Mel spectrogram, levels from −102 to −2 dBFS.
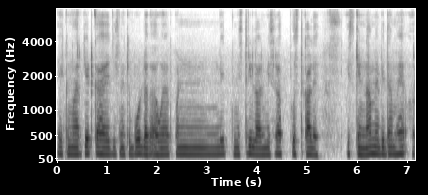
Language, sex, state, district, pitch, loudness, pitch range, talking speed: Hindi, male, Chhattisgarh, Bilaspur, 135 Hz, -31 LUFS, 130-140 Hz, 190 wpm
